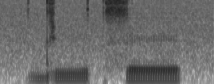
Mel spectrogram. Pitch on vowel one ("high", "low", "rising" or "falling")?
high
